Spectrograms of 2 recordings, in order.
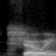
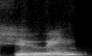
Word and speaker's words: shewing: told you can actually, it's pronounced showing. You're right. If you were to do a literal, it would be shoeing, but that doesn't really exist.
